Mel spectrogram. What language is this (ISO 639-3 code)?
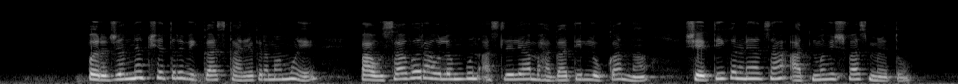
mar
